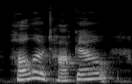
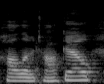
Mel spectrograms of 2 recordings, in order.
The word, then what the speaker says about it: Holo Taco: to talk about is holo taco i feel like that's how you pronounce it um it's like holographic so it's holo taco this is a brand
